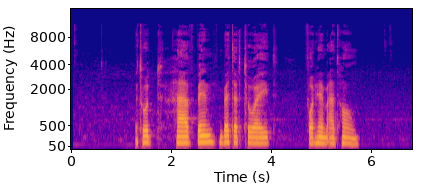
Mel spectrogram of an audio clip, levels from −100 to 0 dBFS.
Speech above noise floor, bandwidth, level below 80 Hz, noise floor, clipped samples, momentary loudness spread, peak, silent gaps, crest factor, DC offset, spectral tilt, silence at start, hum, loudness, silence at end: 44 dB; 10.5 kHz; -56 dBFS; -68 dBFS; under 0.1%; 12 LU; -6 dBFS; none; 20 dB; under 0.1%; -8.5 dB/octave; 1.3 s; none; -24 LUFS; 1.1 s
